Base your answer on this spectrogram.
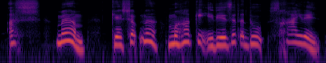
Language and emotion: Manipuri, disgusted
